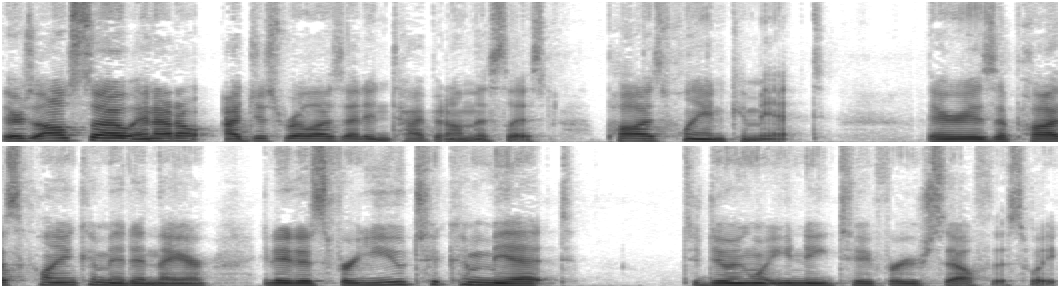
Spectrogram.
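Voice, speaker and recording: Using fairly even intonation, a woman talks at a fairly quick pace with a fairly low pitch. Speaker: college instructor. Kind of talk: online class welcome lecture. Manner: fast; casual, with many fillers.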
